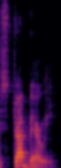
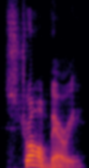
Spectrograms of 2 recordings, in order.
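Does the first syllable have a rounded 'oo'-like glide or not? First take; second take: not rounded; rounded. First: The first syllable has no rounded glide. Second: The first syllable pulls toward a rounded 'oo'. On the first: This is how the word would sound without the W. The speaker calls it wrong. "se removêssemos o W, a palavra teria mais ou menos o som de strawberry" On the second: This is the real pronunciation of the word. The speaker calls it right. "realmente ele puxa essa ideia do U"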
